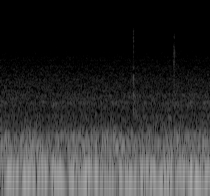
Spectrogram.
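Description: Steady low hum of room and microphone noise, with two faint computer mouse clicks a little past the middle.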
